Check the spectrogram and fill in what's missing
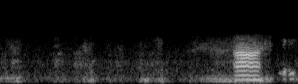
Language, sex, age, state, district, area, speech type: Malayalam, female, 18-30, Kerala, Malappuram, rural, conversation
